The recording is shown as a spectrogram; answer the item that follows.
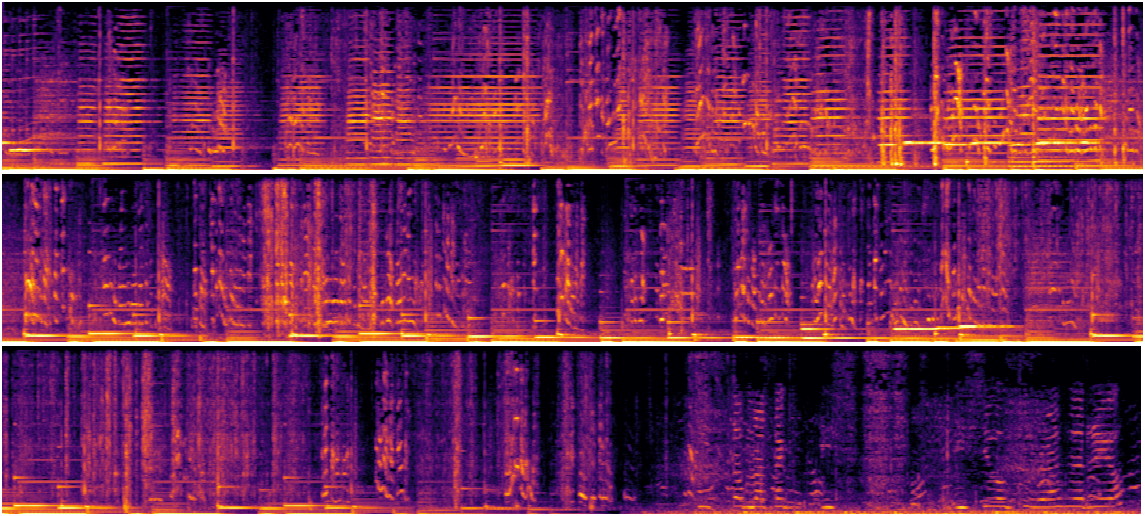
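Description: Background music with a steady bass beat under a bright melody, stopping near the end.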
